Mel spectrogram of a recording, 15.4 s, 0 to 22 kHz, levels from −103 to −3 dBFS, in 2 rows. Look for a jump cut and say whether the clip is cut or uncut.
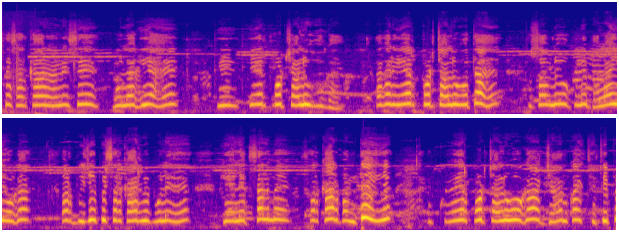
uncut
